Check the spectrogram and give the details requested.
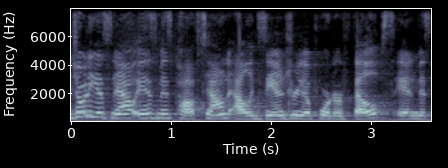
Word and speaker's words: Pfafftown: Two sisters right here in the triad are the first ever Miss Pfafftown. I mispronounced that at the beginning. Oh, Miss Pfafftown.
